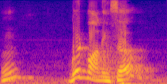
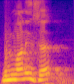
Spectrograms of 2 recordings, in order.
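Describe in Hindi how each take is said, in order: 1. अभिवादन गर्मजोशी और चमक के साथ बोला गया है। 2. अभिवादन सपाट तरीके से बोला गया है, उसमें गर्मजोशी नहीं है। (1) "are you actually wishing good morning?" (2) "बच्चे गुड मॉर्निंग कैसे बोलते हैं? ... अब इसमें कुछ भी गुड है क्या?"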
